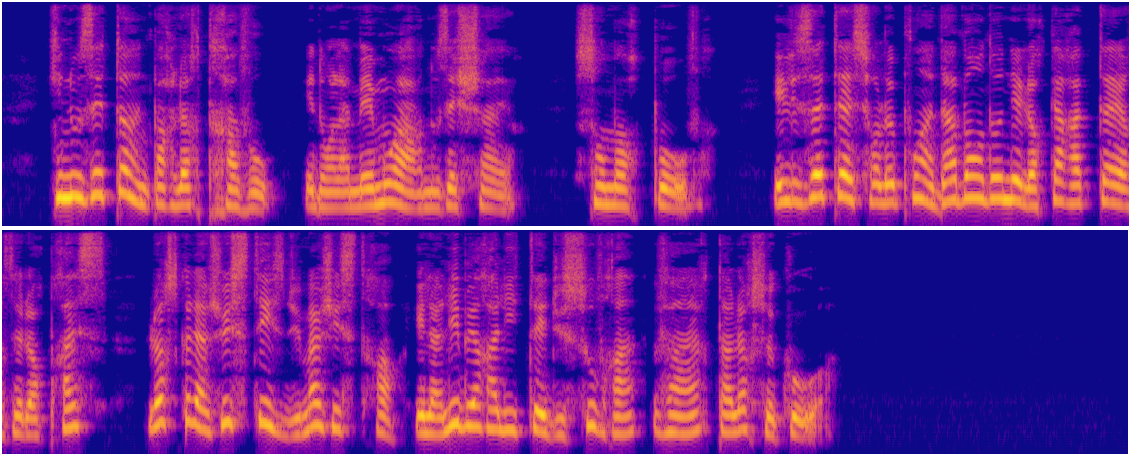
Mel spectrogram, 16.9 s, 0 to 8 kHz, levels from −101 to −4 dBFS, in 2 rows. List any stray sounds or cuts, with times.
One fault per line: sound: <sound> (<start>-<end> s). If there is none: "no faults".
no faults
